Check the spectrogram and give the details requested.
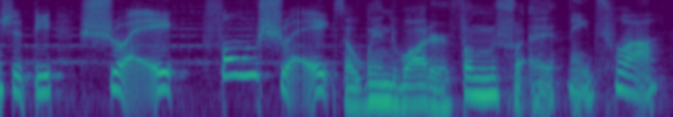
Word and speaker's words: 风水: the US, but people didn't know how to pronounce the pinyin, so they would say feng shui. 对. And now, you know, the correct pronunciation should be shui. 风水.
